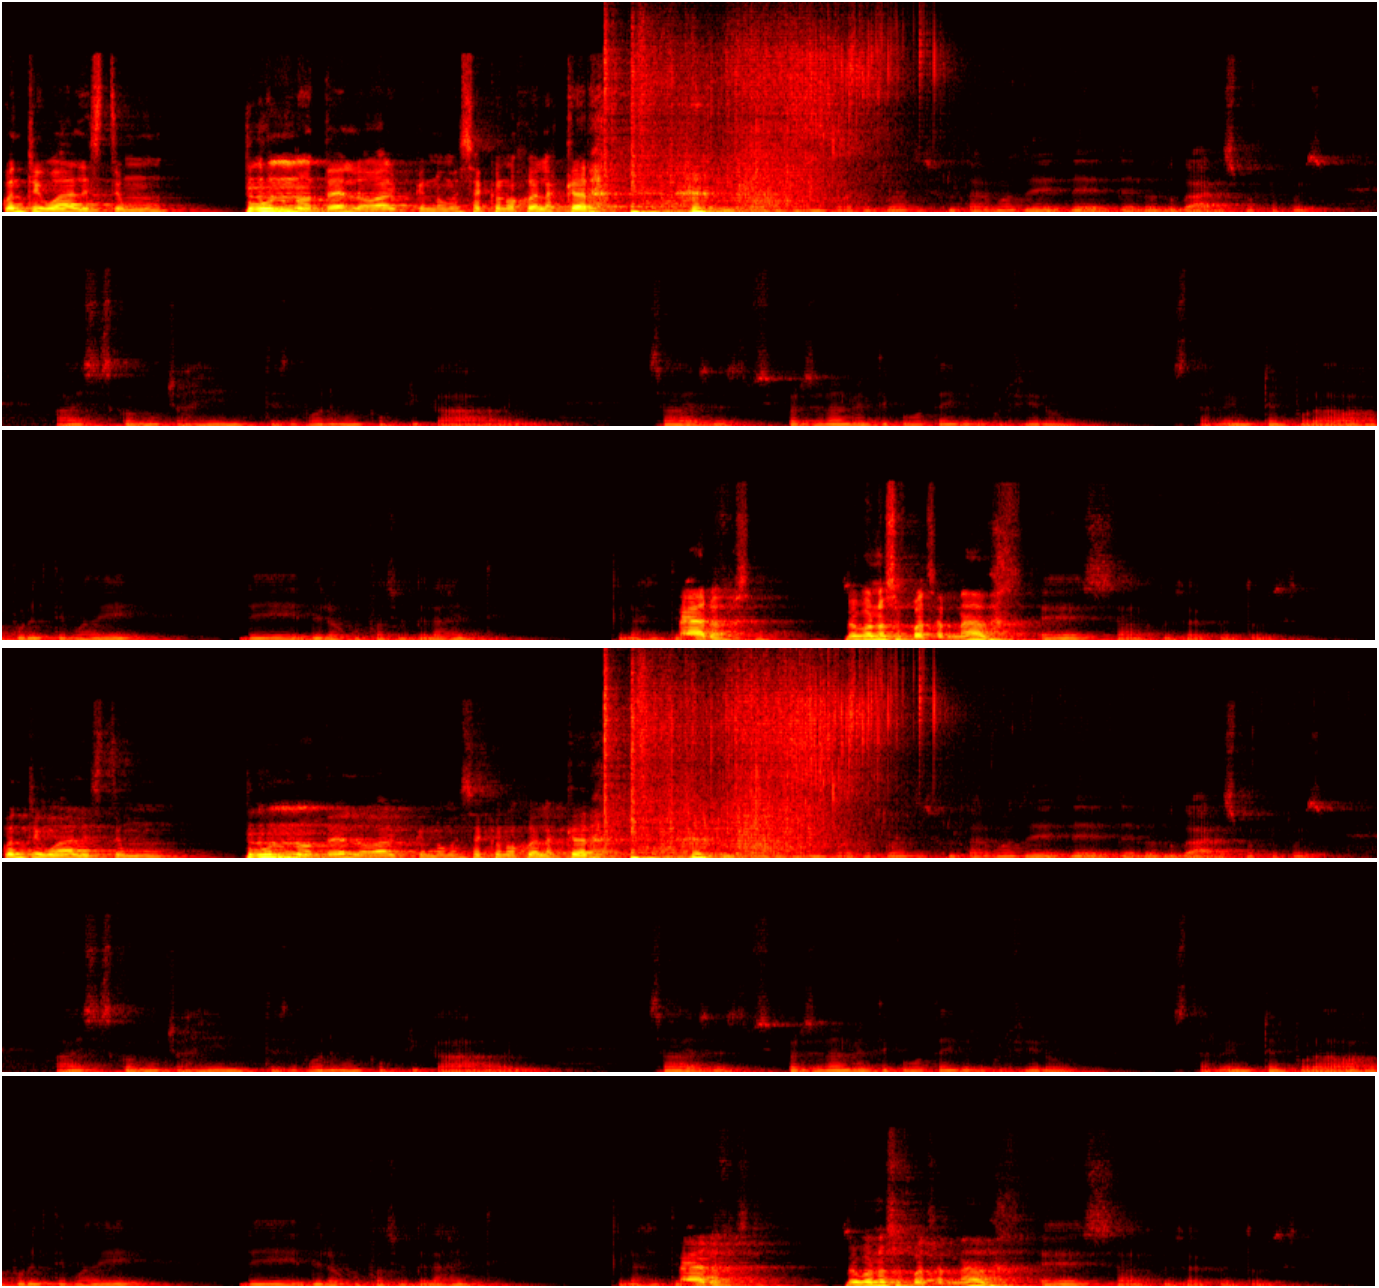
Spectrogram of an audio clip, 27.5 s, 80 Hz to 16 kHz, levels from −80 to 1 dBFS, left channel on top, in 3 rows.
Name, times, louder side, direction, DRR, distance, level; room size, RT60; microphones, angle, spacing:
voice 1, 0.0-1.1 1.6-4.7 22.8-23.4 23.9-24.3 24.6-25.1, left 2 dB, 65° left, 9 dB, 0.8 m, -25 dB
Water / Splash splatter, 4.0-6.4, right 1 dB, 15° right, 1.3 m, -33 dB
voice 2, 4.3-9.2 9.5-12.7 13.5-16.3 17.0-19.2 19.9-21.6 22.4-23.2 24.0-24.3 25.2-26.9, equal, 5° left, 0 dB, 1.6 m, -41 dB
22.0 x 17.0 x 2.4 m, 1.1 s
head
